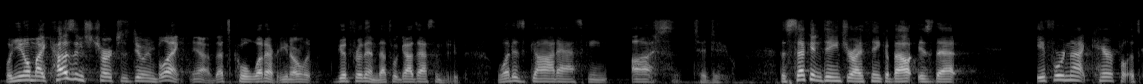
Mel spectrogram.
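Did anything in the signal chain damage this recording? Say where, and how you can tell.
Yes: Opus voice compression at the codec stage, throughout the speech. Nothing is left above about 8.7 kHz, so the band has been narrowed to wideband, and the plainly audible damage, a muffled, hoarse, faintly robotic quality, points to the SILK linear-prediction coder running at a low rate, which fits roughly 12 kbps. At that rate the excitation is coded coarsely, roughening the voice, while the top of the spectrum is simply dropped.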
